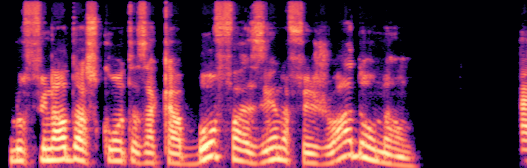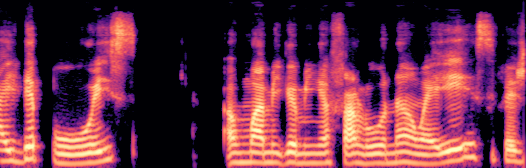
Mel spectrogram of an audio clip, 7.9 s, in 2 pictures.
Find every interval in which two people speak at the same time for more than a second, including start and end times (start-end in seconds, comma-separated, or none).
none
